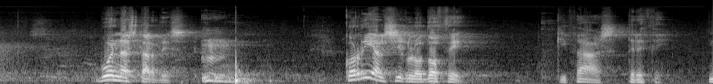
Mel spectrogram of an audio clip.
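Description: A man speaks through a microphone in a large hall, with pauses.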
